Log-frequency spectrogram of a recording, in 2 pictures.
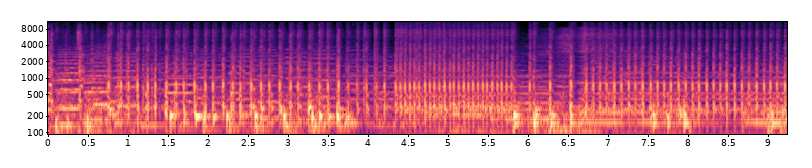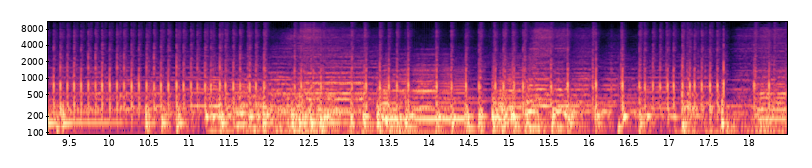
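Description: Marching band playing, with a marching snare drum struck right at the microphone: fast stick strokes and rolls over the band's steady pitched tones.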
